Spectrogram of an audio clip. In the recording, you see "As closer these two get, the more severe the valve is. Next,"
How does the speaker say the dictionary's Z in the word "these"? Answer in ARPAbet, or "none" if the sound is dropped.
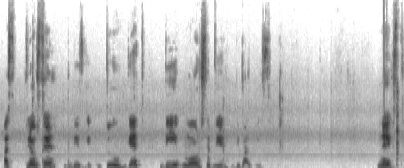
none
